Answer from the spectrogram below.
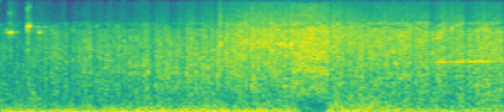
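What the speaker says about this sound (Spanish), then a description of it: "la corriente llegó al tubo de lanzamiento y disparó el cohete letal" A lethal rocket fires from a ship's launch tube and blasts across the deck, a loud sustained roar and explosion with a brief dip partway through.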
